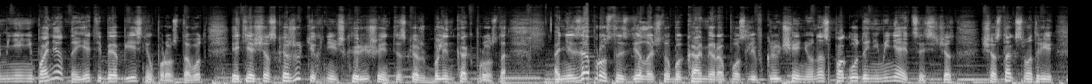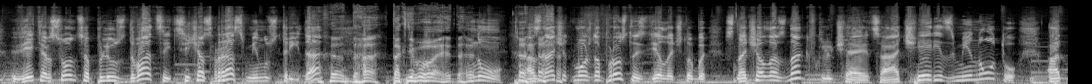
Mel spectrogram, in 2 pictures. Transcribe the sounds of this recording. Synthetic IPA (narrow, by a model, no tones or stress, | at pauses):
mʲnʲenʲɪpɐnʲat̪nəjatʲɪbʲeɐbjɪsʲnʲupɾo̞st̪əvo̞t̪jatʲɪjaɕːassːkɐʐutʲɪxnʲit͡ɕɪ̥skəjəɾʲɪʂɛnʲɪət̪ɨskaʐɨʂblʲinkak̚pɾo̞st̪əɐnʲɪlʲzʲapɾo̞st̪əzʲdʲe̞lˠətʲʂt̪o̞bɨkamʲɪɾəpo̞sʲlʲɪfklʲʉt͡ɕenʲɪjəʊnaspɐɡo̞d̪ənʲɪmʲɪnʲæjɪt̪səsʲɪ̥t͡ɕasɕːast̪aksmɐt̪ɾʲivʲetʲɪrso̞nt̪səplʲus̬d̪vat̪sɨtʲsʲɪt͡ɕasrasmʲɪnust̪ɾʲid̪aat̪ːaknʲɪbɨvajɪt̪̚d̪anuɐznat͡ɕɪt̪mo̞ʐnəpɾo̞st̪əzʲdʲe̞lˠətʲʂt̪o̞bɨsnɐt͡ɕalˠəznakfklʲʉt͡ɕæjɪt̪səɐt͡ɕeɾʲɪzmʲɪnut̪ʊɐ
